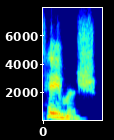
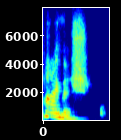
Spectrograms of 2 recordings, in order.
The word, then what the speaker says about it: Heimish: about pronunciation, things like a word that those of us who speak and write non-Haredi Yiddish would pronounce as Hamish, and that's the way it's come into English, meaning homey, not homely, but homey. Is pronounced Heimish.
